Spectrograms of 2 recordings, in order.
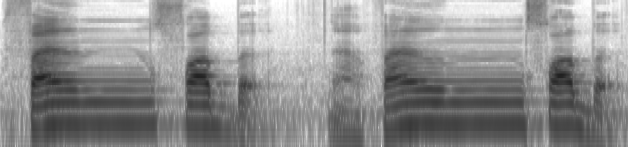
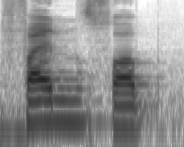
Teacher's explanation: Jadi nun kat sini kita kena sembunyikan dia dengan dengung. Jadi kita samar-samarkan bunyi nun tu. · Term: ikhfa hakiki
